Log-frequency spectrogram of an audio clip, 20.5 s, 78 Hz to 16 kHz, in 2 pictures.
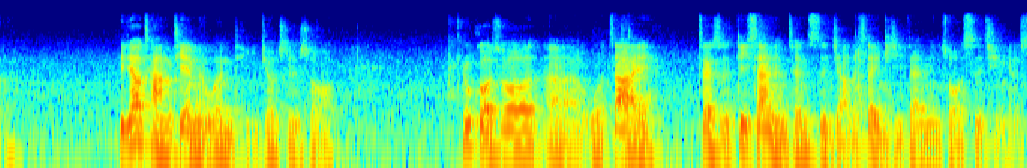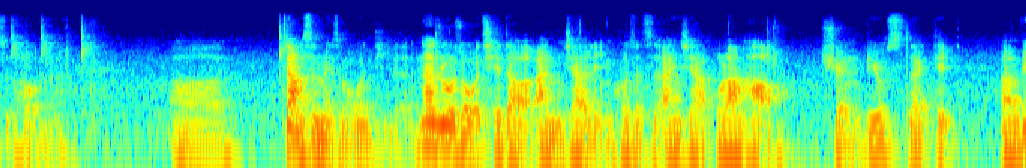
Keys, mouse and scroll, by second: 4.4 click, 8.8-10.0 middle drag, 10.8 middle click, 12.0 middle click, 12.3 middle click, 13.0 middle click, 17.9 `.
